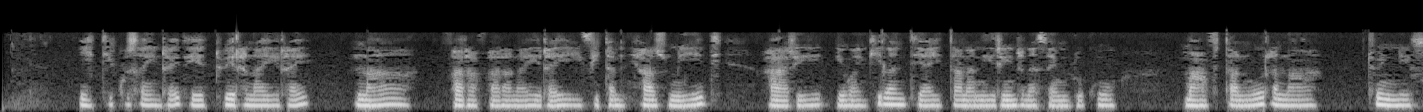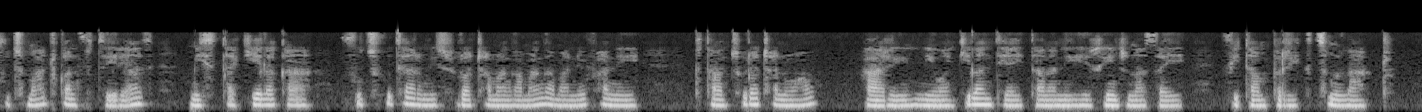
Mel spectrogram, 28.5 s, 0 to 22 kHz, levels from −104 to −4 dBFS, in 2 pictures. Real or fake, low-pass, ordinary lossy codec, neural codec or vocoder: real; 10.8 kHz; AAC, 24 kbps; none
